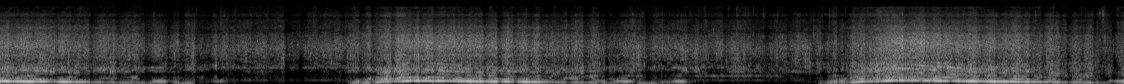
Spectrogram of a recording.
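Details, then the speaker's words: 2014 Toyota Avanza 1.3 after Blackcore catalyst maintenance, cleaning and retuning: the engine blips up and settles back three times, smoothly and quietly. Only injector sound is heard, with no engine friction noise; it sounds healthy. "suara mesin hanya terdengar suara injektor pada suara mesinnya hilang yang kedengarannya injektor suara gesekan mesinnya enggak ada"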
